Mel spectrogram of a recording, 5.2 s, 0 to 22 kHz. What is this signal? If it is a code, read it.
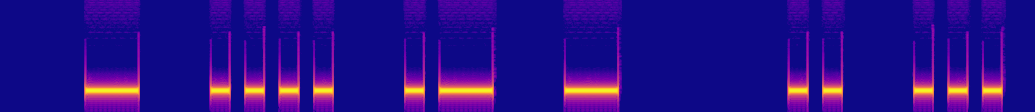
Morse code, heard as a keyed tone, about 14 wpm, spaced as for 12 wpm, 680 Hz. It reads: THAT IS
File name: Morsekurs / Witze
